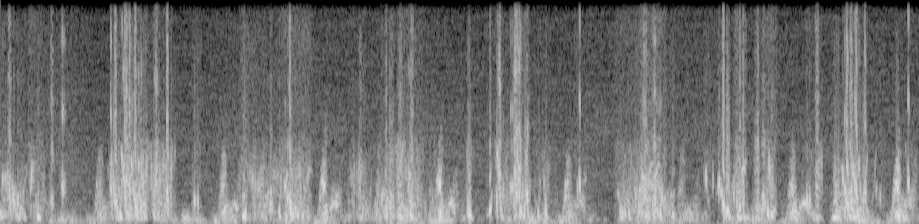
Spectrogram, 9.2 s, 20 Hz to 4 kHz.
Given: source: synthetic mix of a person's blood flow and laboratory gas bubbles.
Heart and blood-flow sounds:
Doppler ultrasound of blood flow; precordium
0.00-0.44 s: bubbles
0.50-0.55 s: bubbles
0.60-0.68 s: bubbles
1.07-1.76 s: bubbles
1.91-2.02 s: bubbles
2.39-3.13 s: bubbles
3.46-4.34 s: bubbles
4.65-4.75 s: bubbles
4.86-5.51 s: bubbles
5.74-5.84 s: bubbles
6.14-6.77 s: bubbles
7.02-7.77 s: bubbles
8.04-8.23 s: bubbles
8.30-8.85 s: bubbles
9.04-9.12 s: bubbles
From the record:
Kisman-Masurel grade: 342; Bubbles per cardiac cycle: rolling drumbeat, 9 or more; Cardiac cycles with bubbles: 100%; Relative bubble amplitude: moderate (0.250 to 0.450); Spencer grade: 3 (all of the cardiac periods contain showers or single bubble signals, but not dominating or overriding the cardiac motion signals); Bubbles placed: only in the low amplitude regions of the cardiac cycle

